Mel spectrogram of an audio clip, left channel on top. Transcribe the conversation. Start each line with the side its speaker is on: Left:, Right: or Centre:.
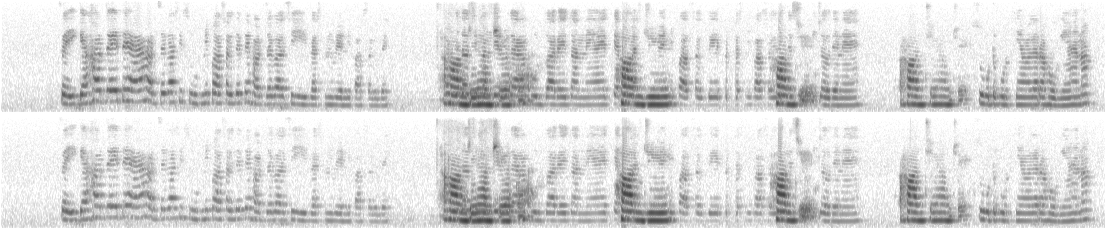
Left: ਸਹੀ ਕਿਹਾ ਹਰ ਜਗਏ ਤੇ ਐ, ਹਰ ਜਗ੍ਹਾ ਅਸੀਂ ਸੂਟ ਨਹੀਂ ਪਾ ਸਕਦੇ ਤੇ ਹਰ ਜਗ੍ਹਾ ਅਸੀਂ ਵੈਸਟਨ ਵੇਅਰ ਨਹੀਂ ਪਾ ਸਕਦੇ।
Right: <inaudible>
Left: ਹੁਣ
Right: ਹਾਂਜੀ,
Left: ਜਿੱਦਾਂ ਅਸੀਂ
Right: ਹਾਂਜੀ
Left: ਮੰਦਿਰ ਵਗੈਰਾ
Right: ਇਹ ਤਾਂ ਹੈ।
Left: ਗੁਰੂਦੁਆਰੇ ਜਾਂਦੇ ਆਂ। ਇੱਥੇ ਆਪਾਂ
Right: ਹਾਂਜੀ,
Left: ਵੈਸ਼ਟਨ ਵੇਅਰ ਨੀ ਪਾ ਸਕਦੇ ਇਕ ਡ੍ਰੈੱਸ ਨੀ ਪਾ ਸਕਦੇ ਨੇ,
Right: ਹਾਂਜੀ,
Left: ਇਥੇ ਸੂਟ ਹੀ ਚੱਲਦੇ ਨੇ।
Right: ਹਾਂਜੀ, ਹਾਂਜੀ।
Left: ਸੂਟ ਕੁੜਤੀਆਂ ਵਗੈਰਾ ਹੋ ਗਈਆਂ ਹੈ ਨਾ,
